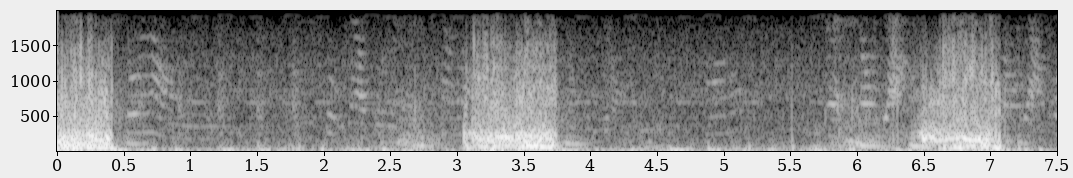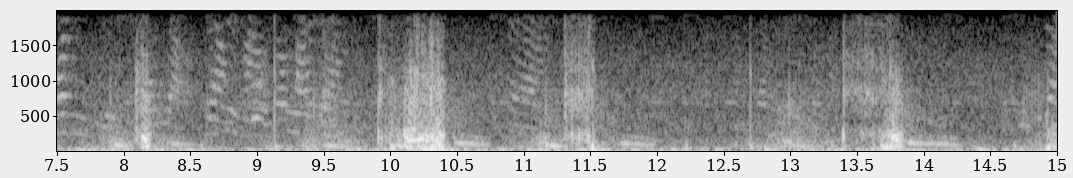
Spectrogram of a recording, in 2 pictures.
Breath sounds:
0.00-0.44 s: crackles
2.98-3.76 s: inhalation
2.98-3.76 s: crackles
6.41-7.19 s: inhalation
6.41-7.19 s: crackles
9.87-10.57 s: inhalation
9.87-10.57 s: crackles

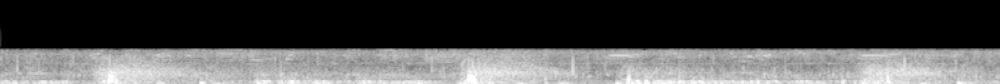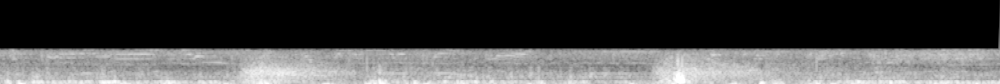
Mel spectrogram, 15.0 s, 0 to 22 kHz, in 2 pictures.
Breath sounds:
0.00-0.49 s: crackles
0.61-1.52 s: inhalation
0.68-0.89 s: crackles
1.65-3.34 s: crackles
3.40-3.72 s: crackles
3.45-4.37 s: inhalation
4.55-6.39 s: crackles
6.43-7.34 s: inhalation
7.34-9.18 s: crackles
9.31-10.23 s: inhalation
10.28-12.33 s: crackles
12.46-12.79 s: crackles
12.46-13.38 s: inhalation
13.47-15.00 s: crackles

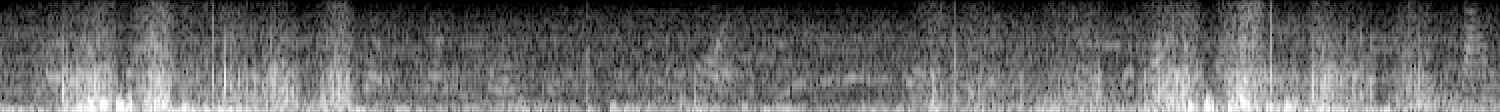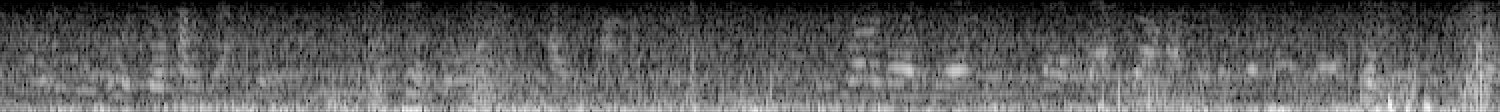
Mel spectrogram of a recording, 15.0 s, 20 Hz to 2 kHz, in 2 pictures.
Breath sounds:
2.07-2.98 s: inhalation
2.98-3.99 s: exhalation
12.98-13.94 s: inhalation
13.94-14.84 s: exhalation

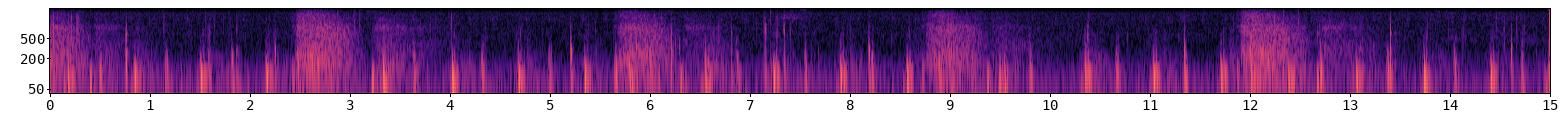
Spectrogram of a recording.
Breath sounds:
2.41-3.15 s: inhalation
3.19-3.78 s: exhalation
5.58-6.36 s: inhalation
6.36-6.98 s: exhalation
8.67-9.35 s: inhalation
9.35-9.91 s: exhalation
11.86-12.70 s: inhalation
12.70-13.47 s: exhalation

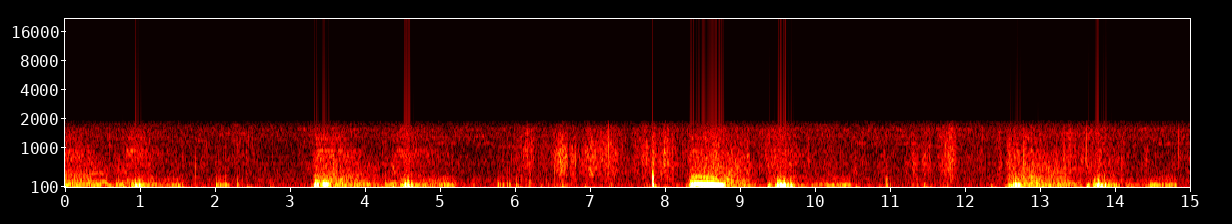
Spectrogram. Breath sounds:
3.26-4.25 s: inhalation
3.29-3.55 s: wheeze
4.26-5.41 s: exhalation
4.47-4.72 s: rhonchi
8.27-9.23 s: inhalation
8.31-8.84 s: wheeze
9.33-9.74 s: rhonchi
9.34-10.68 s: exhalation
12.53-13.58 s: crackles
12.54-13.62 s: inhalation
13.59-14.32 s: exhalation
13.59-14.32 s: crackles

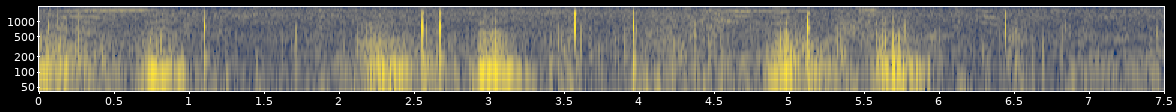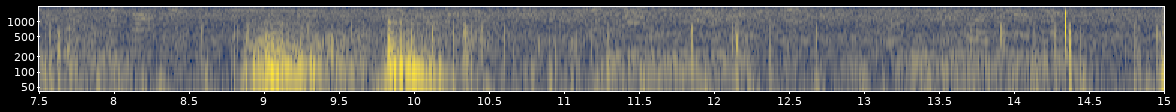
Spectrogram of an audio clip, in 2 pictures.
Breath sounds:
0.00-0.57 s: inhalation
0.00-0.57 s: crackles
0.58-1.15 s: exhalation
0.58-1.15 s: crackles
2.00-2.69 s: inhalation
2.00-2.69 s: crackles
2.70-3.39 s: exhalation
2.70-3.39 s: crackles
4.74-5.43 s: inhalation
4.74-5.43 s: crackles
5.48-6.16 s: exhalation
5.48-6.16 s: crackles
8.73-9.69 s: inhalation
8.73-9.69 s: crackles
9.74-10.69 s: exhalation
9.74-10.69 s: crackles

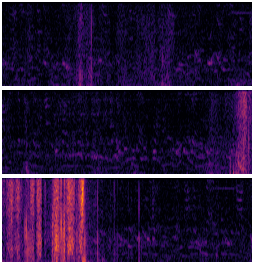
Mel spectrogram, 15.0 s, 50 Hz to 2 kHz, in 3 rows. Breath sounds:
4.58-5.17 s: inhalation
5.38-5.82 s: exhalation

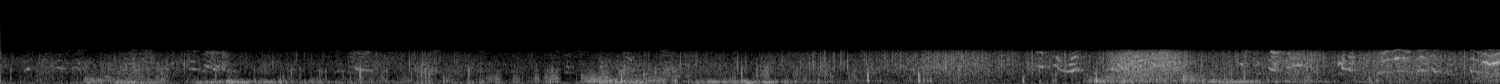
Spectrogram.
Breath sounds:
0.66-1.75 s: inhalation
5.78-6.87 s: inhalation
5.78-6.87 s: crackles
6.87-8.81 s: exhalation
6.90-8.81 s: crackles
10.97-12.01 s: inhalation

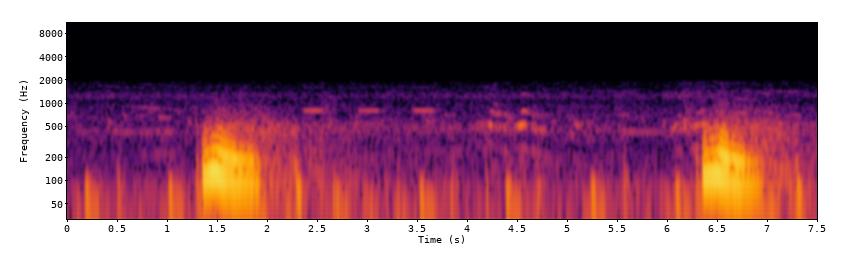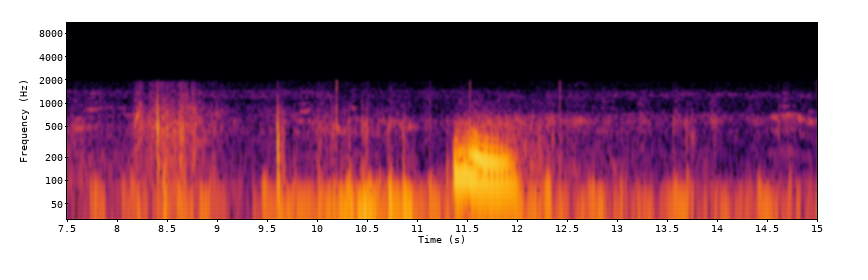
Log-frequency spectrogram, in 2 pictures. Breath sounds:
1.30-2.60 s: inhalation
6.27-7.57 s: inhalation
11.32-12.62 s: inhalation

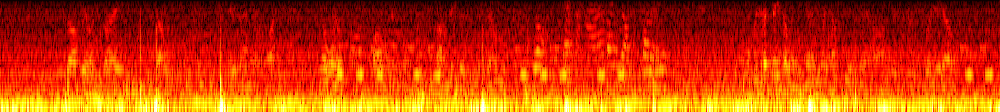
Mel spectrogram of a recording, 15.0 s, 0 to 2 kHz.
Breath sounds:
6.06-7.22 s: inhalation
11.23-12.39 s: inhalation

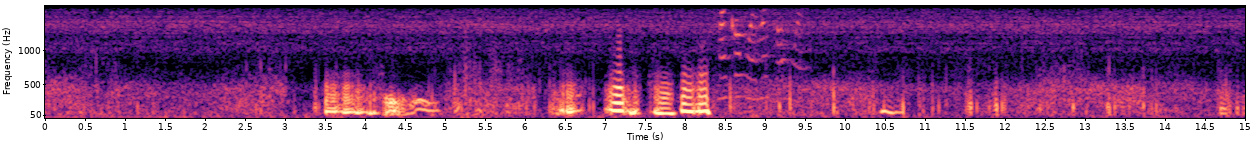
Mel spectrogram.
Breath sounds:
0.01-1.84 s: exhalation
1.98-3.05 s: inhalation
5.07-6.22 s: inhalation
12.28-13.43 s: inhalation
13.43-15.00 s: exhalation

